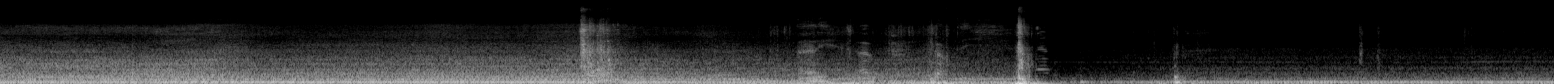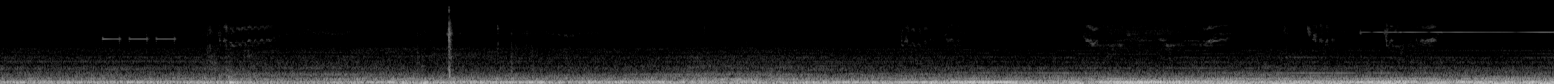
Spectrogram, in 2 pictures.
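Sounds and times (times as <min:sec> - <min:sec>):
diesel engine rumble: 0:00.0 - 0:31.0
short beeps: 0:16.6 - 0:17.3, 0:29.1 - 0:31.0.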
